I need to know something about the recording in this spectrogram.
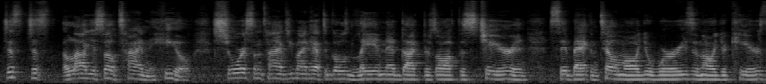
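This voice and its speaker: A woman's voice: low voice, a little hiss or hum. A woman reads her own stories and uplifting writing aloud as a vlogger. She sounds heartfelt and encouraging, repeats phrases for emphasis, and now and then stumbles over a word. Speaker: storyteller and vlogger.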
